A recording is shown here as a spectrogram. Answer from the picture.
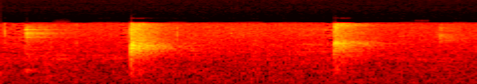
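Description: Two sharp snapping clicks about a second apart, part of a steady beat of roughly one per second.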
